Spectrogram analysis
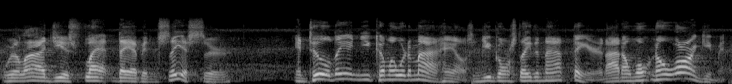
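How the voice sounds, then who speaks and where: A man's voice: a little high, very animated, normal speed, bright, forceful tone, slight background noise. An actor playing a folksy, bossy, good-hearted small-town man with a Southern American accent in a comic radio drama. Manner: folksy, insistent, talkative. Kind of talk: comic old-time-style radio drama.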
